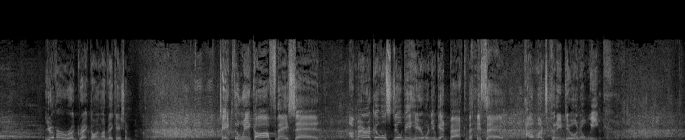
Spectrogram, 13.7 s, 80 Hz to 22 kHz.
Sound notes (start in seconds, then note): 2.9 audience reacts; 6.4 laughter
